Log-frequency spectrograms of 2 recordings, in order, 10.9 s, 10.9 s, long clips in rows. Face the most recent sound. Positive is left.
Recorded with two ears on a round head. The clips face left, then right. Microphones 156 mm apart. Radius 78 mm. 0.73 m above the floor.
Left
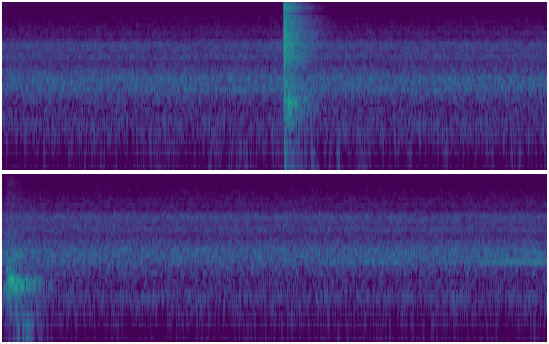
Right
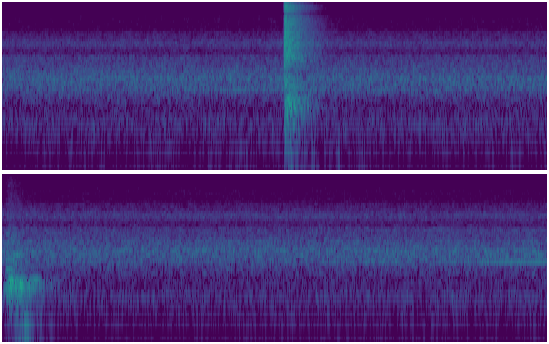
turn(degrees=15)  # may be behind; listen again after turning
